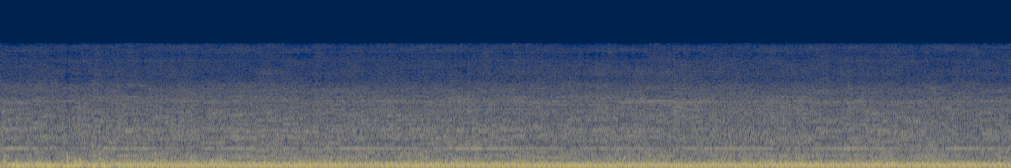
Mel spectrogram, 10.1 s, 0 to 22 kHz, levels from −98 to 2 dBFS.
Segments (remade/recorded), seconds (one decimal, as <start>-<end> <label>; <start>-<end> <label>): 0.0-7.1 remade; 7.1-7.6 recorded; 7.6-10.1 remade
